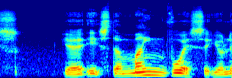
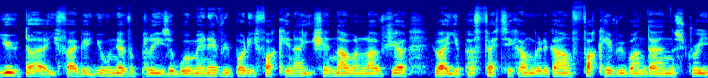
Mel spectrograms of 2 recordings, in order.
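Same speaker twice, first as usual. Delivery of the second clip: put-on, furious, angry girlfriend-style rant. Describing what plays in the right ear, as a mock angry girlfriend. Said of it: "angry girlfriend going".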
